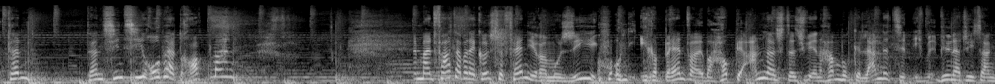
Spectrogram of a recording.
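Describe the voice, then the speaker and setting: A prissy, formal club co-owner in a radio drama. He phrases everything precisely and fussily, with loud music playing behind him. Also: sits high. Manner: precise, formal, fussy wording. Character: prissy sardonic male club co-owner, turns stammering starstruck fan.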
